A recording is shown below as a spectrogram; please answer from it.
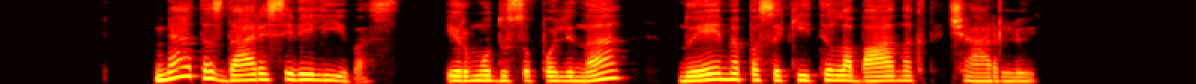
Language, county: Lithuanian, Alytus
